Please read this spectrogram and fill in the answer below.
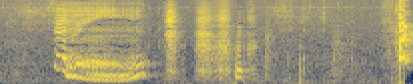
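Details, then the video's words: Tibetan Terrier throwing a tantrum indoors after being denied more popcorn: one drawn-out, tonal, whining howl that rises and falls over about a second, followed by small huffs, clicks and a woman's voice. "a Tibetan Terrier Talking for Popcorn"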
